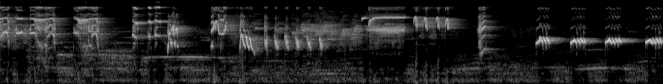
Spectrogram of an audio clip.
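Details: Full roll singing from an orange-headed thrush kept in Sidoarjo, East Java: crowded, jumbled high chirps and trills, then a clear rhythmic series of short repeated notes near the end.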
